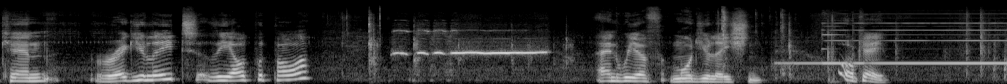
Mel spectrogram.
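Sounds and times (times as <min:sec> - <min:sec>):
person whistling steady note: 0:03.9 - 0:05.6.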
